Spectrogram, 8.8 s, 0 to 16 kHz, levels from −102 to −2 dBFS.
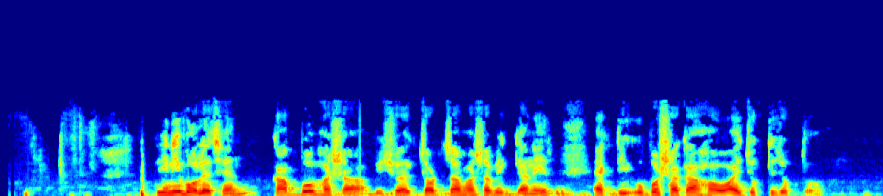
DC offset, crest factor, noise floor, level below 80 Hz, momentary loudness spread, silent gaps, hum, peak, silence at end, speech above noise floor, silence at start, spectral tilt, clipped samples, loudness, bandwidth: under 0.1%; 16 dB; -48 dBFS; -58 dBFS; 11 LU; none; none; 0 dBFS; 0.6 s; 33 dB; 0.25 s; -7.5 dB/octave; under 0.1%; -16 LUFS; 7.4 kHz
